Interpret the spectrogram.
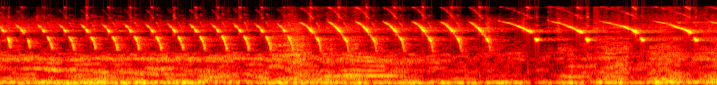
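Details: Young canary singing, provoked to sing: rapid repeated high chirps in a fast trill, shifting into descending whistled notes, over a low hum and faint background music.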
